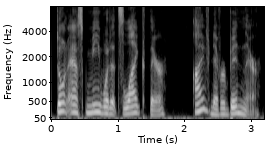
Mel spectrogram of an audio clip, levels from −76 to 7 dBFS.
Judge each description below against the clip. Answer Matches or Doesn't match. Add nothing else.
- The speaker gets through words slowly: Doesn't match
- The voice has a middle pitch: Matches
